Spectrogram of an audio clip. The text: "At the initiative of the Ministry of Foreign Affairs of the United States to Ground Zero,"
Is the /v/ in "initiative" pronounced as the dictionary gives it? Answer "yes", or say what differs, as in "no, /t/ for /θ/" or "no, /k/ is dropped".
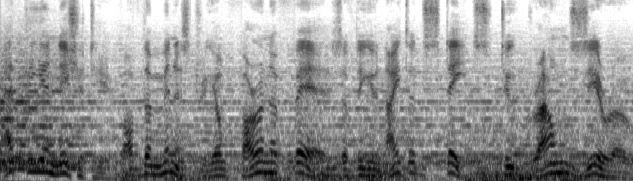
yes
